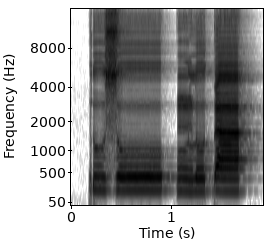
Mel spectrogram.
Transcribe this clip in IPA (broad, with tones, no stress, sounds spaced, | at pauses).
ɾ u˧ z oː˦ | ũ˧ l o˦ ɗ a˦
